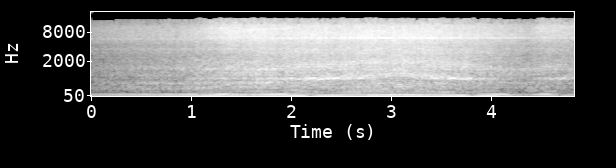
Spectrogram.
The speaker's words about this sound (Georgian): გაიხსენებთ გზებზე, მდინარეში, ტალახში, უდაბნოში და კლდეზე ნელა მოძრავ ავტომობილებს.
